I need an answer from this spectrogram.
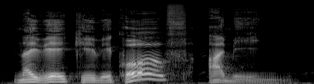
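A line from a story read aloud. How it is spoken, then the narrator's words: Solemn proclamation. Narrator (Russian): Кигио торжественно провозгласил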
